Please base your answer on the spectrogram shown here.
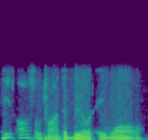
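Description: Husky man, 40s, talk show pastor, phone-like sound, dry. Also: mid-range voice, big pitch swings, measured pace, no room sound. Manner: chatty, laughs often, repeats phrases. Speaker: pastor and host. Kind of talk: casual radio talk show chat.

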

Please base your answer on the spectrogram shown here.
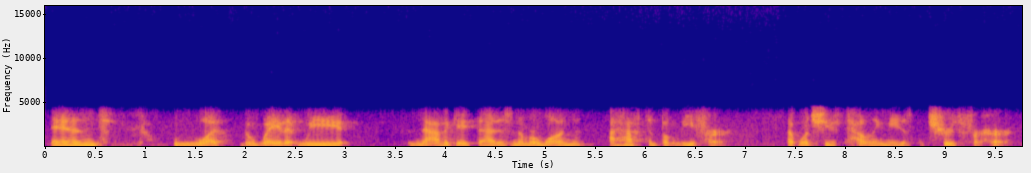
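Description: A man being interviewed as a guest, explaining things like a coach in a thoughtful, halting way and repeating phrases for emphasis. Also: medium pitch, sing-song, slightly rough, narrow, tinny audio.

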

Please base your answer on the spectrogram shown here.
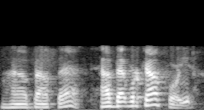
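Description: American guy, radio cohost, casual jokey chat, average pitch, sounds tinny and band-limited. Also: animated, a little fast. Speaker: radio show co-host. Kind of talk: casual comedic banter.

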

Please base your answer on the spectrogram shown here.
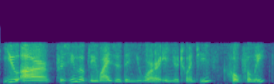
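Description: A woman's voice: on the low side, animated, moderate pace, husky, dry recording. A woman in her forties hosting a solo podcast, talking in a chatty, folksy, encouraging way. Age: 40s. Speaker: podcast host. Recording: tinny phone-like sound.

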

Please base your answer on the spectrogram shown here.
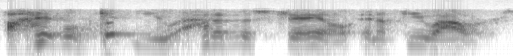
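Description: A man's voice: on the high side, wildly swooping pitch, fairly quick. A man playing a devoted young newspaperman in a 1920s radio romance, speaking in an emphatic, romantic way. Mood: protective. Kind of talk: radio play acting. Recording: tinny phone-like line.

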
